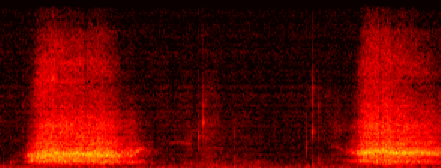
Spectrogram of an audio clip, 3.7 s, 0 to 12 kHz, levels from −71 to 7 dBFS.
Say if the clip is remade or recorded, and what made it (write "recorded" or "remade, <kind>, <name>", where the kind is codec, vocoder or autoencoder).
remade, autoencoder, DAC-VAE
